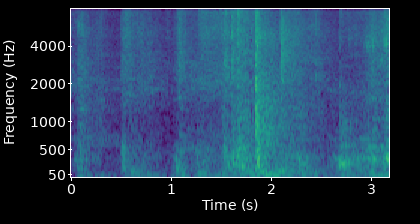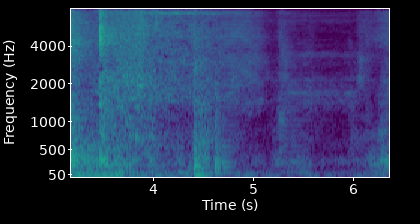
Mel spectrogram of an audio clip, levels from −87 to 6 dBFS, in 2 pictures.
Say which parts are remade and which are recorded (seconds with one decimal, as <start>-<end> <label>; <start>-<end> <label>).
0.0-4.7 recorded; 4.7-6.4 remade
